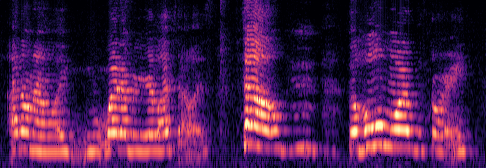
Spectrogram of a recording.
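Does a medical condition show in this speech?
Yes: cerebral palsy.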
